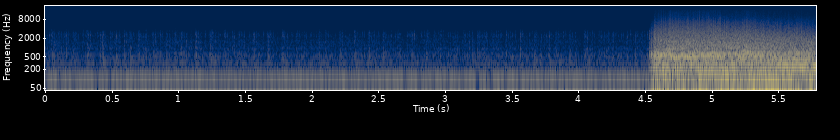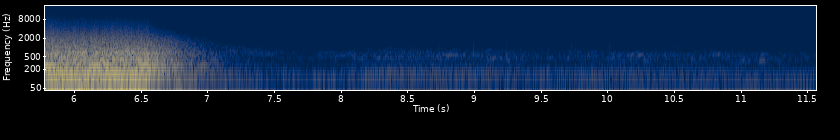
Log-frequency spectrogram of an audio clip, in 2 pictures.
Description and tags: Top Fuel 5 - Santa Pod (B)
Recorded using a Sony PCM-D50 at Santa Pod raceway in the UK.
Engine, Race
